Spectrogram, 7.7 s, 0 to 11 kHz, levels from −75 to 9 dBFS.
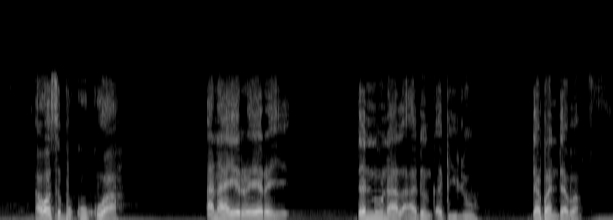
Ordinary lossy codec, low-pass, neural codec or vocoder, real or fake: none; 7.2 kHz; codec, 16 kHz, 16 kbps, FreqCodec, smaller model; fake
